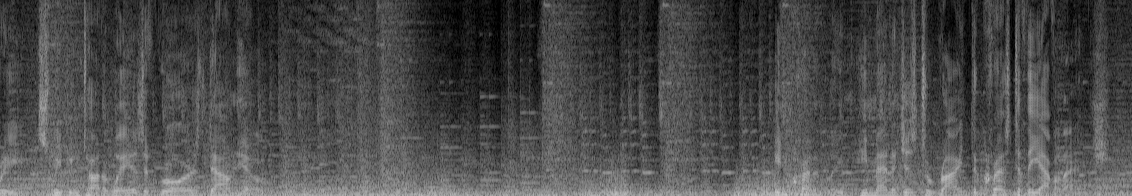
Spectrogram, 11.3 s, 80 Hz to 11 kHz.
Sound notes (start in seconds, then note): 3.0 intense orchestral music; 3.0 snow rumbling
